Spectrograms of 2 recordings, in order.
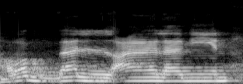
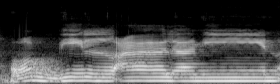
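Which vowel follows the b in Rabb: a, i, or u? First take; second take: a; i. First: The b is followed by an a vowel. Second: The b is followed by an i vowel. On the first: The speaker calls it wrong. "Kita baca ba-nya berharokat kasroh atau dhammah" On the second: The speaker calls it right. "Aslinya begitu, tulisannya kasroh"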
